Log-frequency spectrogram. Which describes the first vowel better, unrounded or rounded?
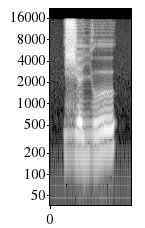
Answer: unrounded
